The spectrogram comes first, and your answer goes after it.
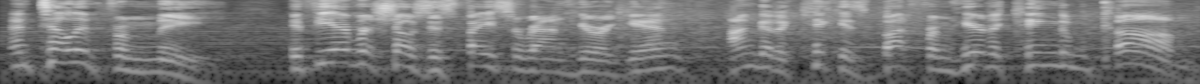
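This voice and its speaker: An actor playing a slick, evasive 1940s American used-car dealer in a crime game, with smooth, defensive salesman patter. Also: high-pitched, expressive, fairly quick, noisy background. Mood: defensive, grudging. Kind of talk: dramatic game acting, period crime story.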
